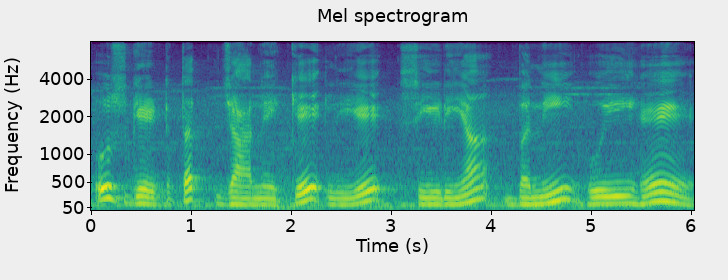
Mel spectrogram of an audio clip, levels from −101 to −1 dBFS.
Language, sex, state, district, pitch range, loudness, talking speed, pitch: Hindi, male, Madhya Pradesh, Dhar, 105-140 Hz, -15 LUFS, 100 wpm, 115 Hz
